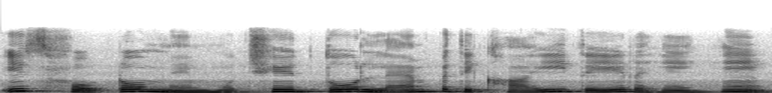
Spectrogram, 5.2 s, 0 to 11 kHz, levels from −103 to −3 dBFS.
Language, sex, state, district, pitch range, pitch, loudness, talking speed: Hindi, female, Madhya Pradesh, Katni, 180-235 Hz, 205 Hz, -13 LUFS, 115 wpm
